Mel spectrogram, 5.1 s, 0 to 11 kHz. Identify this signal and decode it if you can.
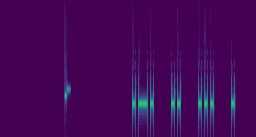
Morse code, heard as a keyed tone, about 20 wpm, spaced as for 15 wpm, 700 Hz. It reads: RISE
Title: 054 Lesson 10f - Letter r - Words 20wpm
